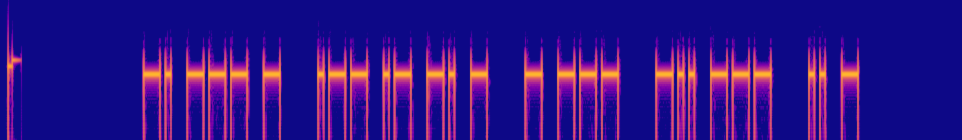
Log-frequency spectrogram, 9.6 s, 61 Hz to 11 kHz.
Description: Morse code, heard as a keyed tone, about 22 wpm, 700 Hz. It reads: NOT WANT TO DO IT
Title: Sets of 5 Words Encore 22wpm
